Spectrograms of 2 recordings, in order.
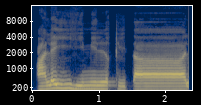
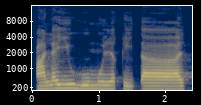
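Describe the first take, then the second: First: Both the h and the m take an i. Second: Both the h and the m take a u. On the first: "meletakkan baris bawah pada huruf mim jamak" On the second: "baris depan di huruf ha dan mim"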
